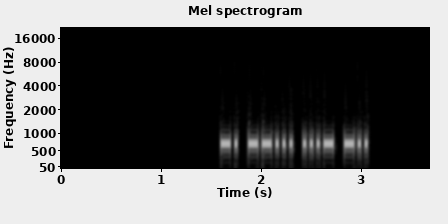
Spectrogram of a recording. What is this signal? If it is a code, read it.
Morse code, heard as a keyed tone, about 36 wpm, 700 Hz. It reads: N7VD
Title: USA Call Signs - 4 Characters - 35wpm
